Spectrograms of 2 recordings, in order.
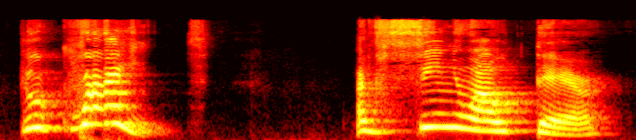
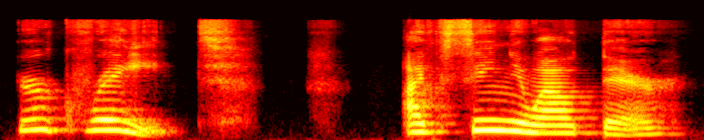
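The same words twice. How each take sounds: First: It is said like a tough, pushing coach. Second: It is said in a gentle, encouraging tone.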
